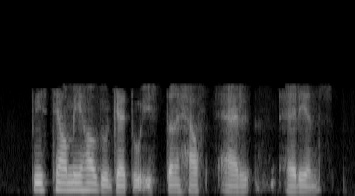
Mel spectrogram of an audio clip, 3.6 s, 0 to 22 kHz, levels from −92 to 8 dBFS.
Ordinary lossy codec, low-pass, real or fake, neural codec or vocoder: MP3, 24 kbps; 3.6 kHz; fake; codec, 16 kHz, 1 kbps, X-Codec, WavLM features, trained on Multilingual LibriSpeech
